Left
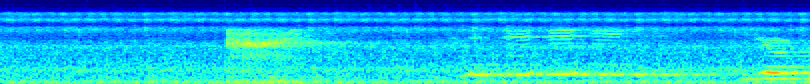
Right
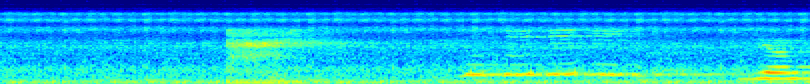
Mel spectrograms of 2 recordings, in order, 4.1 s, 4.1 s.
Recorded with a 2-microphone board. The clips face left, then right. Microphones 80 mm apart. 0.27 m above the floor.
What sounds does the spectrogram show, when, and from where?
0.0 s an engine running: 65° right (ahead or behind), 2.5 m
1.1 s a child speaking: 30° right (ahead or behind), 0.6 m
